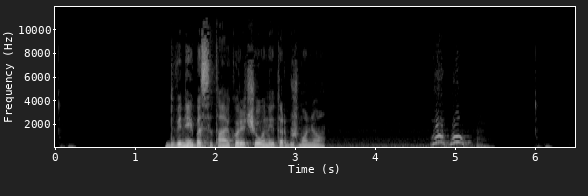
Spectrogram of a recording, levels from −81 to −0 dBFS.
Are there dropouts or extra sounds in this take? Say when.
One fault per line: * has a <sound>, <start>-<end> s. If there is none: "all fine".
* has a bark, 4.7-5.2 s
